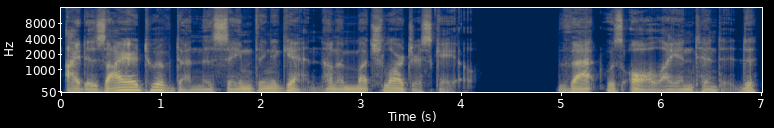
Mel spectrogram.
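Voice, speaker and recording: A man playing a solemn, defiant older condemned abolitionist, delivering a deliberate, emphatic courtroom speech in a husky voice. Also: low-pitched, lively intonation, no room sound, studio quality, heavily acted. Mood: solemn, restrained. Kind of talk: dramatic reading of a historical courtroom speech.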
